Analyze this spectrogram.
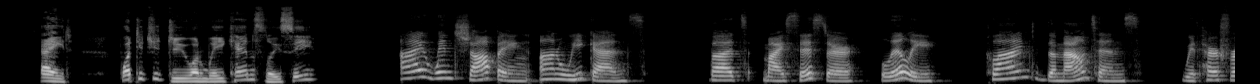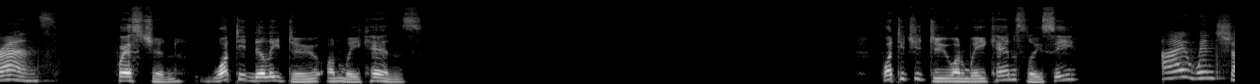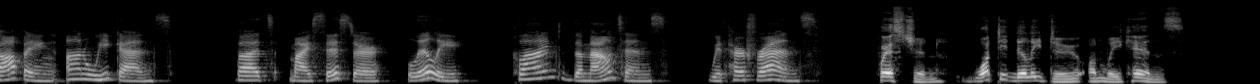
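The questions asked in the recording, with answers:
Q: What did Lily do on weekends?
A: She climbed the mountains with her friends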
